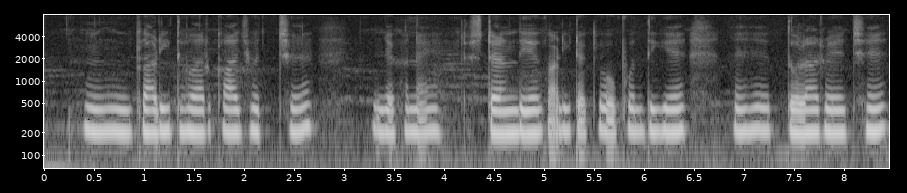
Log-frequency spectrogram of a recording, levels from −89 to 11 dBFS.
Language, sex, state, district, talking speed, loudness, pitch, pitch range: Bengali, female, West Bengal, Jhargram, 105 wpm, -16 LUFS, 210 Hz, 205-215 Hz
